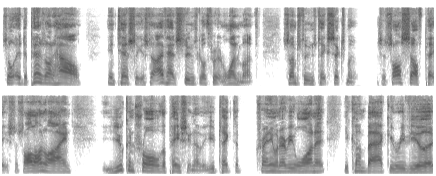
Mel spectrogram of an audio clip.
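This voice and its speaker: With a Midwestern American accent, a man speaks fairly quickly at a medium pitch in a dry, close sound with no echo. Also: ordinary pitch variation. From US Midwest, Indiana. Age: 80s+. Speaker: math educator. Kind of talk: interview.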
